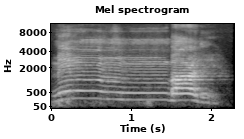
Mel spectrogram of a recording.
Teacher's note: After Nun Sakin comes the letter Ba. Then we change the Nun Sakin and read it as Mim Sakin. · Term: Iqlab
